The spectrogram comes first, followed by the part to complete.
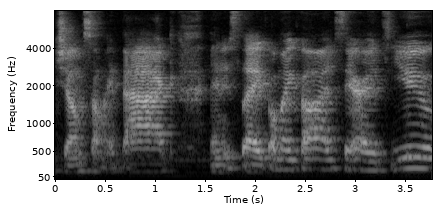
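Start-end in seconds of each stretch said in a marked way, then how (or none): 2.1-3.8 put-on crying voice, quieter. Retelling how a fan ran up crying: imitating someone crying. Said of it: "literally crying".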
